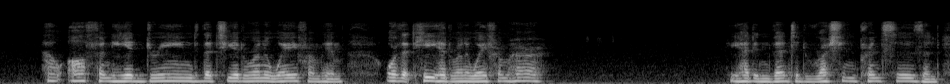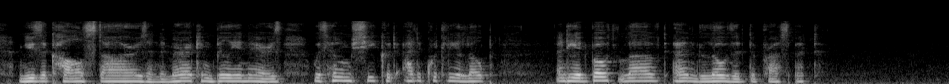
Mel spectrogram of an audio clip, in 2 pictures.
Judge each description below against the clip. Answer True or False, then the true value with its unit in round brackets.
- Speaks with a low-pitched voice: False (145 Hz)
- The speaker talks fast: False (150 wpm)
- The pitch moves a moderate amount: False (1.9 semitones)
